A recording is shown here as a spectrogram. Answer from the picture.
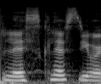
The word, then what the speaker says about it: Les Clefs d'Or: It's called Les Clefs d'Or. – Yeah. – Which is probably not how you say it. – Les Clefs d'Or, it sounds right.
